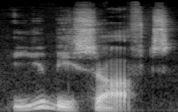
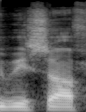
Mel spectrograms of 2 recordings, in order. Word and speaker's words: Ubisoft: the Tio and the Ubisoft and that's how you say it Ubisoft is ridiculous and I don't know what you're doing when you say it like that well I think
